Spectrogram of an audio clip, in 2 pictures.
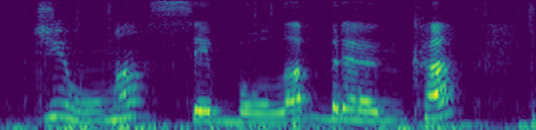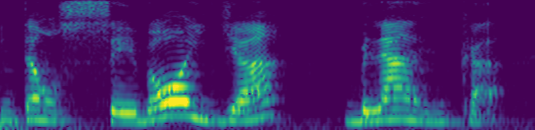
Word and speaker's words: cebolla: Então, cebolla blanca. Escolhe aí a sua pronúncia preferida para esse LL e vai comigo.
